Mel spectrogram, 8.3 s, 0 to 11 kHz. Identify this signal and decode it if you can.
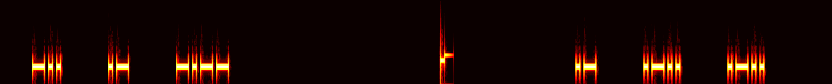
Morse code, heard as a keyed tone, about 30 wpm, spaced as for 14 wpm, 700 Hz. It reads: DAY ALL
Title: 4x Character Spacing - Top 200 Words - 30wpm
